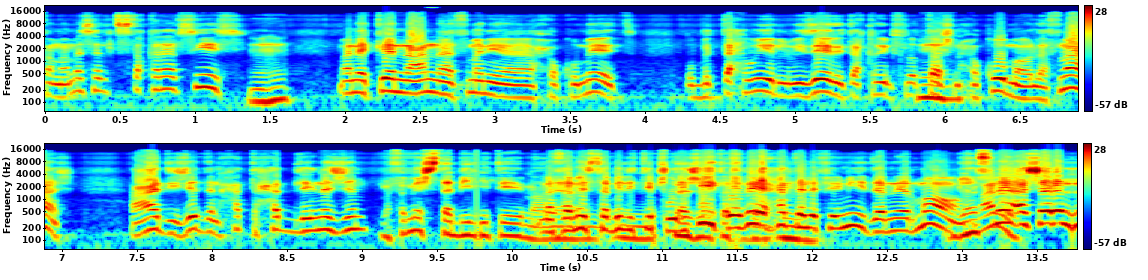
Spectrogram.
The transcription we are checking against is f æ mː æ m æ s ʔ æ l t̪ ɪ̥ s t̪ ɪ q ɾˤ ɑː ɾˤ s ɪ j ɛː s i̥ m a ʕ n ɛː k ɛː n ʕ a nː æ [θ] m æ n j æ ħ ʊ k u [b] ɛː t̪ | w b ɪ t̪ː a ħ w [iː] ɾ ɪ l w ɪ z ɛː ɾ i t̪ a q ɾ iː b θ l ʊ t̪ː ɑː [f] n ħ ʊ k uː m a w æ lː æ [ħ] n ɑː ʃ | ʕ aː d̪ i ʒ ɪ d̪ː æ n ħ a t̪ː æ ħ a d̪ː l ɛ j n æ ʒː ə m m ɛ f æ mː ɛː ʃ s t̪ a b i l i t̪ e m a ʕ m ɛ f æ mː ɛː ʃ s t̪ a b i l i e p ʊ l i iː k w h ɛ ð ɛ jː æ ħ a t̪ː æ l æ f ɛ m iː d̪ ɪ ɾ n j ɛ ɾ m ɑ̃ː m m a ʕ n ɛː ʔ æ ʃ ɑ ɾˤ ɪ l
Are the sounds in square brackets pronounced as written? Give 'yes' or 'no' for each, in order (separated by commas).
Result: yes, no, yes, no, no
